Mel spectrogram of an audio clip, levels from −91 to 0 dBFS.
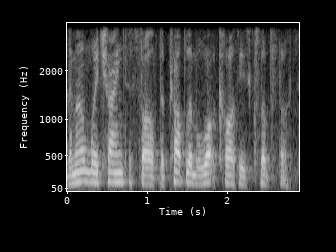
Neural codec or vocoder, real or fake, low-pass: none; real; 3.6 kHz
